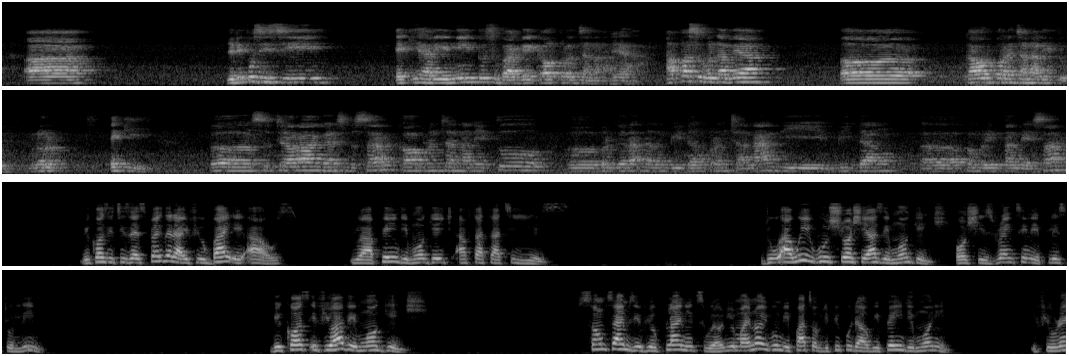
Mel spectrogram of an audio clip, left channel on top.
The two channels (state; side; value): different; both; correlation 0.00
